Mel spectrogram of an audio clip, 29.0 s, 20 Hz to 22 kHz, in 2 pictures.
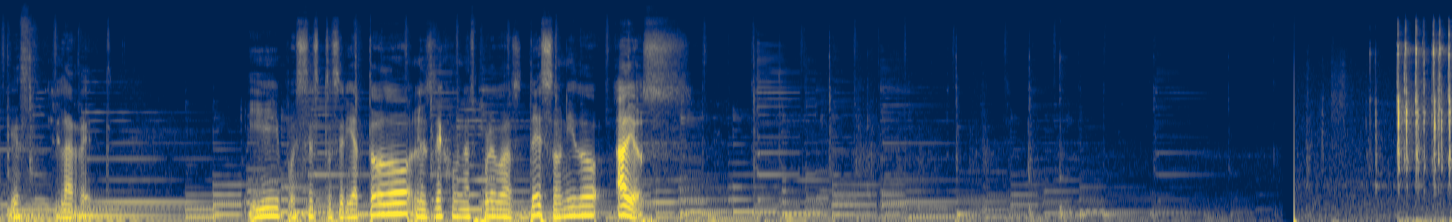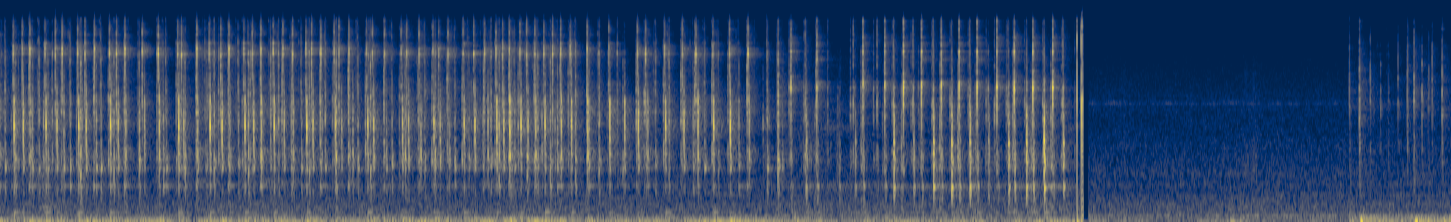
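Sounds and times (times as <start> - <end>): fast typing on keyboard: 13.8 - 25.4, 28.0 - 29.0.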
